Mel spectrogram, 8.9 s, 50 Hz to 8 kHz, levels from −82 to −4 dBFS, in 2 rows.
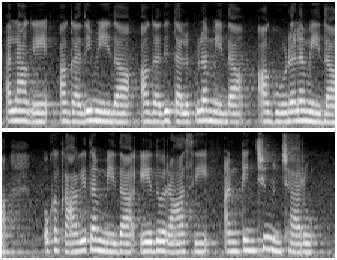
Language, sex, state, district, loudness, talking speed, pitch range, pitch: Telugu, female, Telangana, Komaram Bheem, -14 LUFS, 120 wpm, 200-225 Hz, 210 Hz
